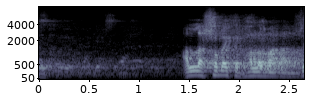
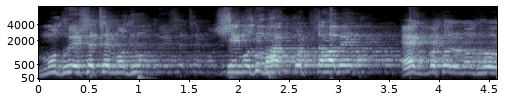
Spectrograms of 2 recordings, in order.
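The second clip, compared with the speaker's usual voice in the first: high, loud declamatory sermon chant; ringing preacher's delivery; full-force preaching; 10 semitones higher, 10 dB louder than usual. Acted. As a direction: proclaim it to the whole gathering on a high held pitch.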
